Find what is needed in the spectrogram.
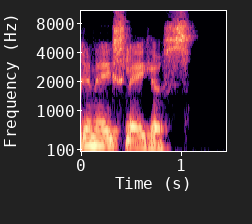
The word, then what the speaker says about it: Renée Slegers: Renée, give me a crash course on how to pronounce your full name, please. – I say Renée Slegers.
